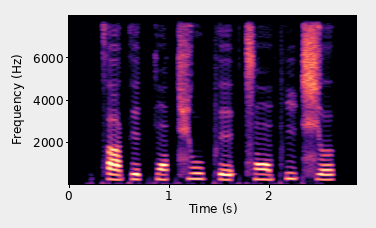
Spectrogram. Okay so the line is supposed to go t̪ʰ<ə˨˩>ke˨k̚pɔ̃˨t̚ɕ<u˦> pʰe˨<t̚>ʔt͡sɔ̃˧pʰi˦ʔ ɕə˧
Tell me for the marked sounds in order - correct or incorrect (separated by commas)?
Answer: incorrect, incorrect, incorrect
